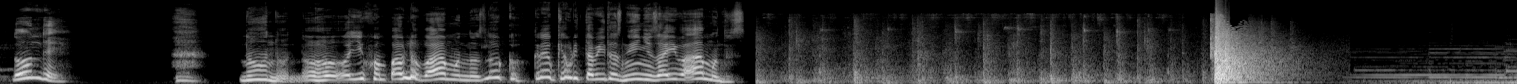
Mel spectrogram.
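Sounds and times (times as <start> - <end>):
speech: 0.1 - 0.8, 1.7 - 7.5
doors slamming shut: 12.0 - 13.2.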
